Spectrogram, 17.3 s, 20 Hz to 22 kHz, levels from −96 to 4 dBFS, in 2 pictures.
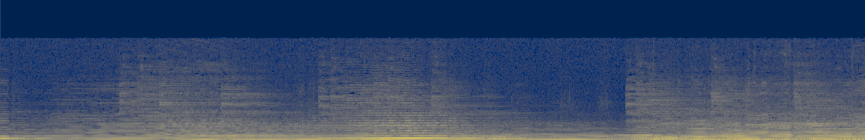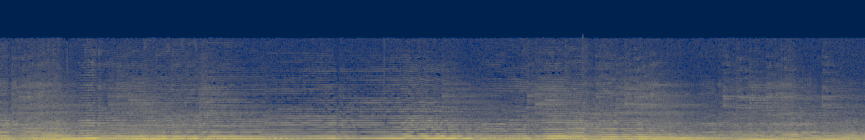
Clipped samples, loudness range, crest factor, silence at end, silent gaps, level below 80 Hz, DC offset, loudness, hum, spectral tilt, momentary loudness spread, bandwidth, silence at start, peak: under 0.1%; 3 LU; 16 dB; 0 s; none; -50 dBFS; under 0.1%; -24 LUFS; none; -7 dB/octave; 11 LU; 15.5 kHz; 0 s; -8 dBFS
